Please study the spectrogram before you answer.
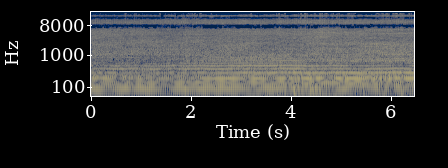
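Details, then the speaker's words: Honda Izy and Mountfield Empress 16 petrol lawn mowers, the Mountfield fitted with a replacement fuel tank, run until out of fuel for winter storage: a steady, even engine drone with no knocks or misses; normal running. "They both sound absolutely amazing. I love both of these machines."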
